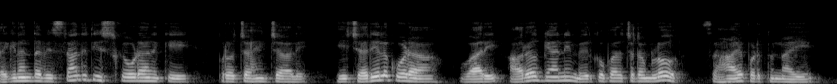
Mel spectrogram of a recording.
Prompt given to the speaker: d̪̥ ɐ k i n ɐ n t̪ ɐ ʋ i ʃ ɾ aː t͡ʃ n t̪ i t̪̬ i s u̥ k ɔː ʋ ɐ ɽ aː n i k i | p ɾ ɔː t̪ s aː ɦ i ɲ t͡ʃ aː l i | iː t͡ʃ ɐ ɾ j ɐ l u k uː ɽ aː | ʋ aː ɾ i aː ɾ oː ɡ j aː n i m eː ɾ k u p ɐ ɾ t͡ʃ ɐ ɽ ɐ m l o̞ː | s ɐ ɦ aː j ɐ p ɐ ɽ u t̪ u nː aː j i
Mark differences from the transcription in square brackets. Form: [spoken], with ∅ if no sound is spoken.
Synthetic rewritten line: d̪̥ ɐ [ɡ] i n ɐ n t̪ ɐ ʋ i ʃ ɾ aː [∅] n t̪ i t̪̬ [iː] s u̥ k ɔː ʋ ɐ ɽ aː n i k i | p ɾ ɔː t̪ s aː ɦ i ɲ t͡ʃ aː l i | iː t͡ʃ ɐ ɾ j ɐ l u k uː ɽ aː | ʋ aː ɾ i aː ɾ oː ɡ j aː [nː] i m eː ɾ k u p ɐ ɾ t͡ʃ ɐ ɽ ɐ m l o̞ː | s ɐ ɦ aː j ɐ p ɐ ɽ u t̪ u nː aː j i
